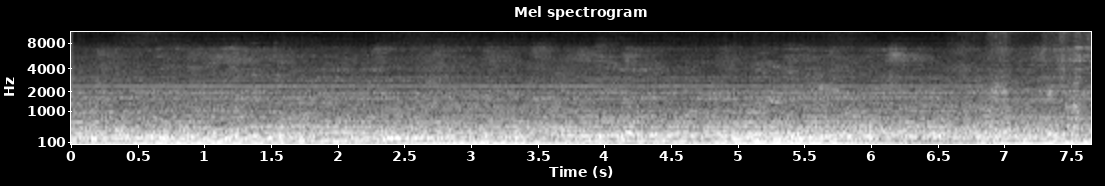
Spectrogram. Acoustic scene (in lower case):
kitchen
